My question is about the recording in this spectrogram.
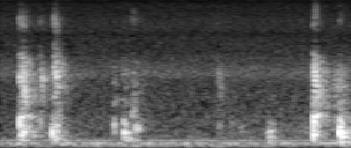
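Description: Handling noises from a slime and its small container: a few short clicks and smacks, two close together near the start and fainter ones later.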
